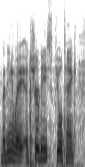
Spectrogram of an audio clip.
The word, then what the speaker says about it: Acerbis: about an NES and that's what it's called a Cher's a lot of people don't know how to say the name right but anyway a Cher's fuel tank it's an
